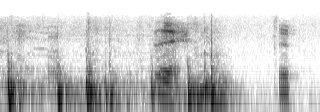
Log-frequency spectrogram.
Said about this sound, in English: If you don't mind, I think I'll move my chair closer to the fire.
